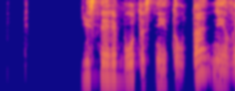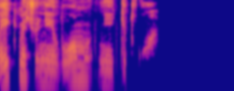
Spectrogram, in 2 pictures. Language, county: Lithuanian, Marijampolė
